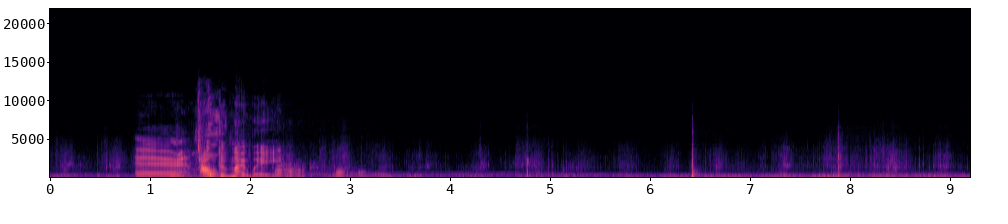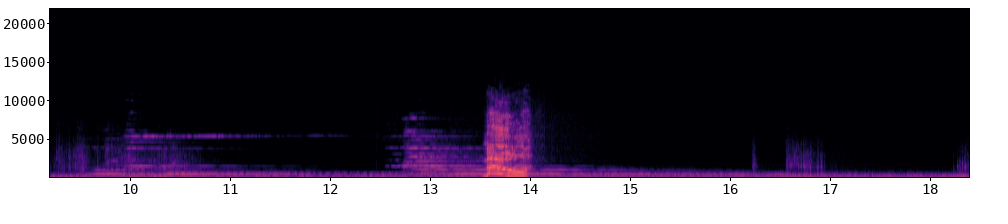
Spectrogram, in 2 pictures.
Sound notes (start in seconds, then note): 2.2 weasel growls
